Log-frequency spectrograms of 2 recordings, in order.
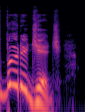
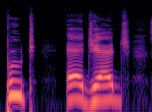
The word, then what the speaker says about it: Buttigieg: He says Buttigieg. I know phonetically that they tried to help people by making signs and t-shirts that say boot edge edge.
